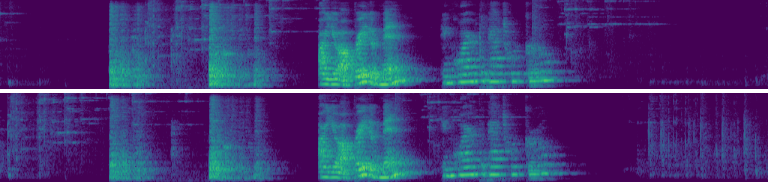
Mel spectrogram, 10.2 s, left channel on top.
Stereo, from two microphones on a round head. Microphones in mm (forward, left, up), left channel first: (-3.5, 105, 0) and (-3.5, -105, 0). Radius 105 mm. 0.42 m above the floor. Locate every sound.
1.4 s a thud: 65° left (ahead or behind), 1.1 m
4.2 s a woman speaking: 25° right (ahead or behind), 1.3 m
